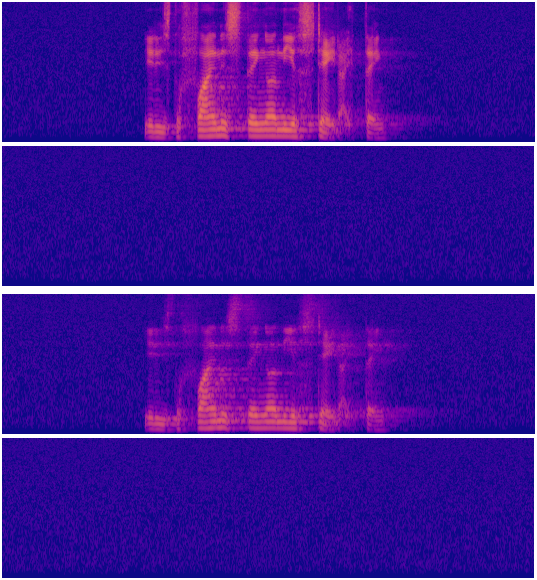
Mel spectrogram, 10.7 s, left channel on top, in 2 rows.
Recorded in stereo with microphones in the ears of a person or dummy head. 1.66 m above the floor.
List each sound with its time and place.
1.4 s a man speaking: 70° left (ahead or behind), 0.8 m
